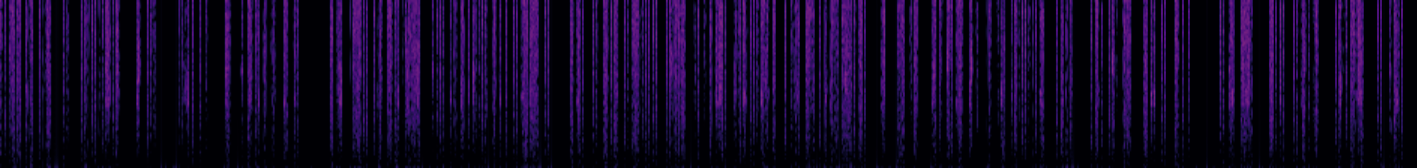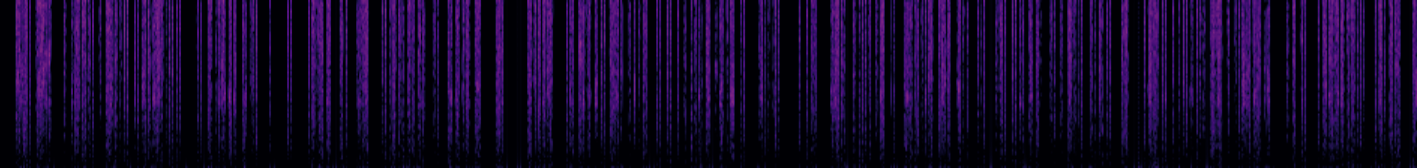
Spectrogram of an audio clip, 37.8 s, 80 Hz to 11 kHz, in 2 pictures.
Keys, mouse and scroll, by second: 2.0-3.8 right drag, 4.0-5.8 drag, 8.8 click, 10.0-14.3 middle drag, 14.8-18.9 middle drag, 18.9 k, 26.6 right click, 28.2-29.4 right drag, 31.8-34.8 middle drag, 34.8 click, 35.6-37.7 drag.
